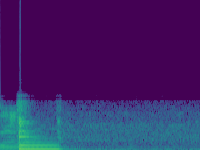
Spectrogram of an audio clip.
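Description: Acoustic guitar: a single plucked note, an F, sounded about a quarter second in. It is one of a run of F octaves being located across the fretboard, and it is cut short after about half a second.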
